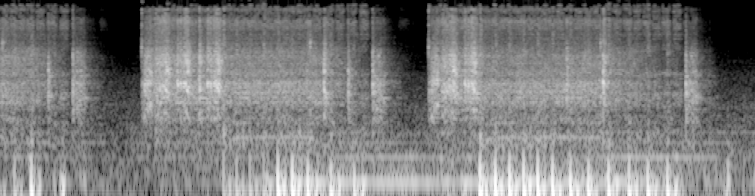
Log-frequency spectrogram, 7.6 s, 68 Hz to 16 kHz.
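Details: 2000 Honda Shadow ACE 750, real tank refitted with fresh fuel, petcock on, choke out: catches, stumbles and surges, barely holding idle; fuel issue not spark, old fuel still in the carbs.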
